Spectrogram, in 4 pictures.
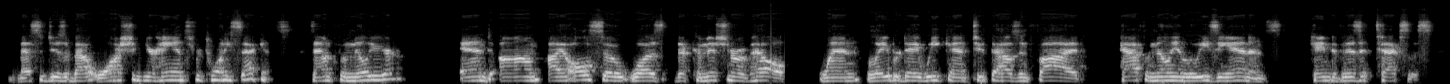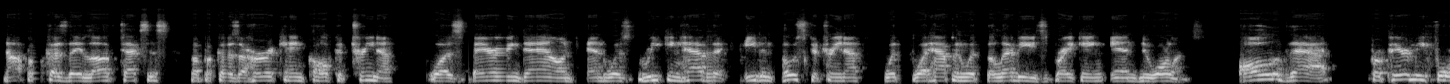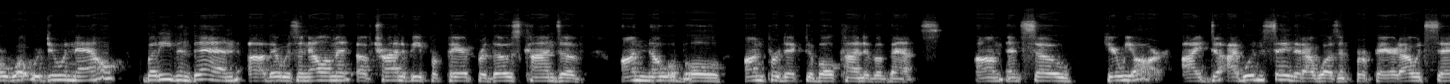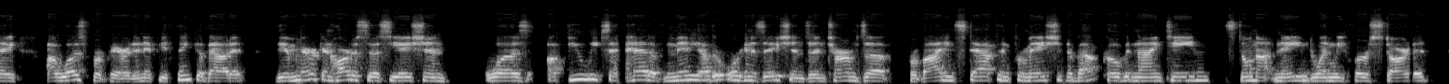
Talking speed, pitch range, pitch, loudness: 155 wpm, 165-205 Hz, 180 Hz, -16 LUFS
